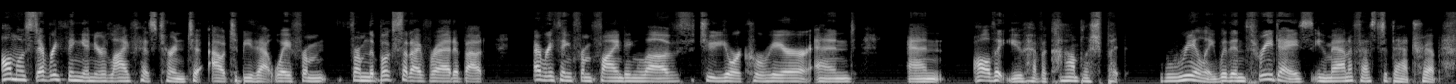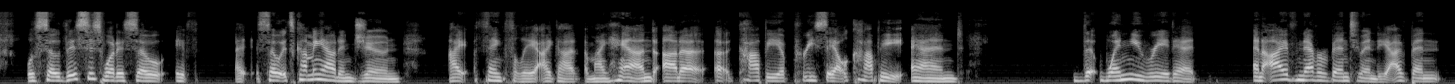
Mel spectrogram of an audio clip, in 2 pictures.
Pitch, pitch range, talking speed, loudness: 160 Hz, 145-185 Hz, 175 wpm, -16 LUFS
